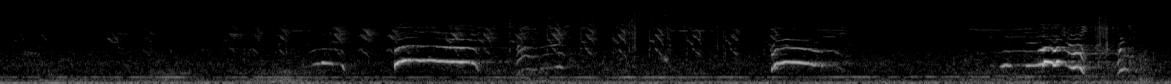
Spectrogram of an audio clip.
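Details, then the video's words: Hera, a 16-month-old Rhodesian Ridgeback, vocalising at squirrels in Gunnersbury Park, London: several drawn-out, moaning whines that rise and fall, plus a short twisting burst at the end, over bird twitters and a steady low hum. "Rhodesian Ridgeback Hera talking to the squirrels"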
